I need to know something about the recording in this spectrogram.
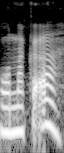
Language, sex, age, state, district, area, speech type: Santali, female, 18-30, Jharkhand, Bokaro, rural, spontaneous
